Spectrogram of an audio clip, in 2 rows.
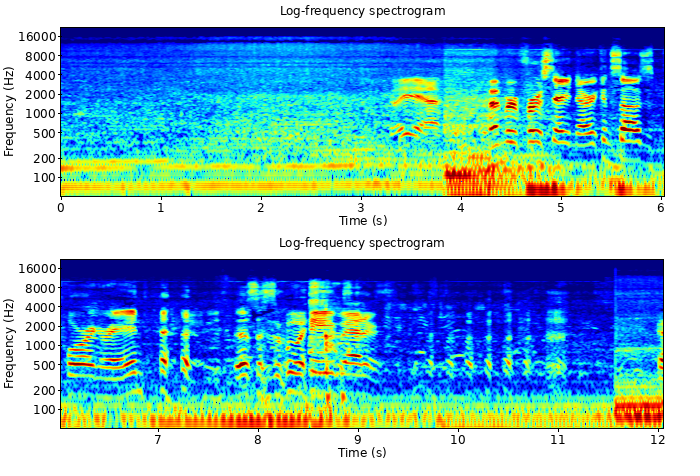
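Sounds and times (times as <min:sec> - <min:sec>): engine droning steadily: 0:00.0 - 0:12.0.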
